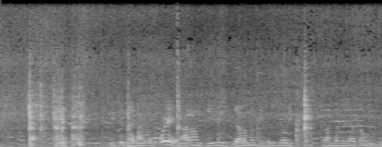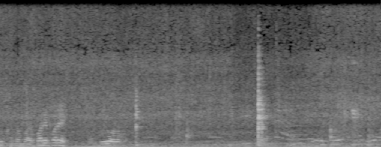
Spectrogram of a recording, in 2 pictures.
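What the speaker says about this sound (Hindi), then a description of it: "प्याज का तड़का लगाते हुए" Chopped onions sizzle and crackle in hot oil while being stirred around a pan, with someone talking over the frying.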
